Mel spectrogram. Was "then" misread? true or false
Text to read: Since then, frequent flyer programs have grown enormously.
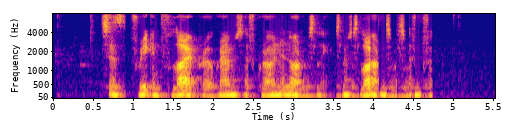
true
